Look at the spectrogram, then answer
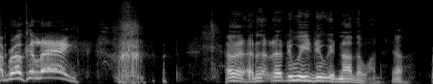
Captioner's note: laughs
